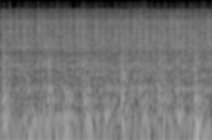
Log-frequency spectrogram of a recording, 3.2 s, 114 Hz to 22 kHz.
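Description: A Singer 31-15 industrial sewing machine mounted in a treadle does free motion quilting, giving a steady, close, continuous mechanical whir and rapid stitching clatter with no talk.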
